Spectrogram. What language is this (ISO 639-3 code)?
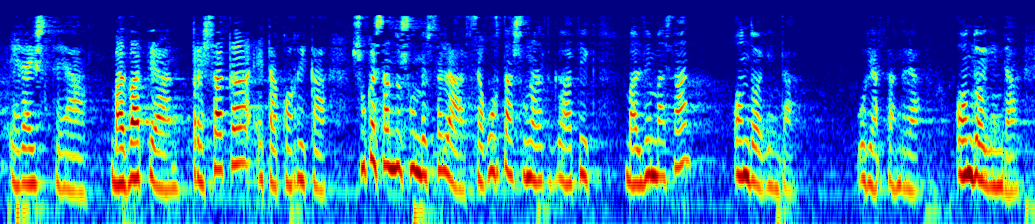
eus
